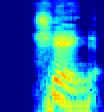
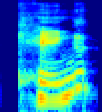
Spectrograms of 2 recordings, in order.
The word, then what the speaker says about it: Qing: I think before I would have pronounced it King, because I know Q doesn't make like the Q sound, so I probably would have said King, but it's Qing.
